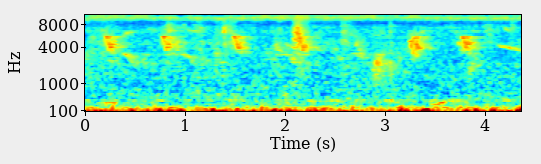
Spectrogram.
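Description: Faint bird chirping: short, high chirps repeating about one or two times a second, over a low steady hum.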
